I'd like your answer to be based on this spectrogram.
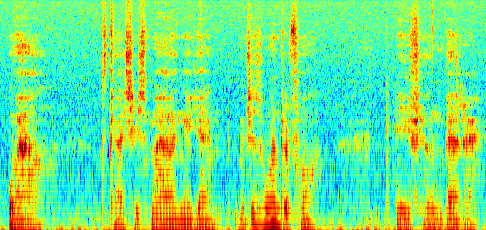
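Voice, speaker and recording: A man voicing a teasing, flirtatious winged demon in a roleplay audio drama, speaking intimately and often slipping into breathy whispers. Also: very deep voice, normal speed, slight background noise. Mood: teasing, tender. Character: teasing, flirtatious male demon with wings, secretly grieving.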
